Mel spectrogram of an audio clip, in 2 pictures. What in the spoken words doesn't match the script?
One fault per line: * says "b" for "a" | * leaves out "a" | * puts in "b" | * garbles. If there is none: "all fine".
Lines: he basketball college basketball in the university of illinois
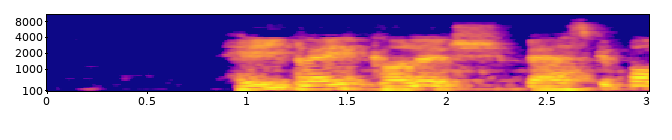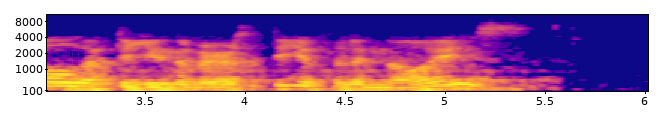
* says "played" for "basketball"
* says "at" for "in"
